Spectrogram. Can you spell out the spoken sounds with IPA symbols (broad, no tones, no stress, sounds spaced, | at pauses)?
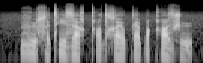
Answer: v ʉ ɬ ɛ tʰ i z æ χ qʰ ɔ d χ ɛ o̯ k æ p ə qʰ ɛ z ʃ ʉ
